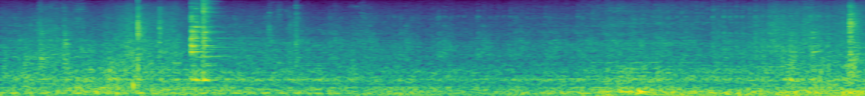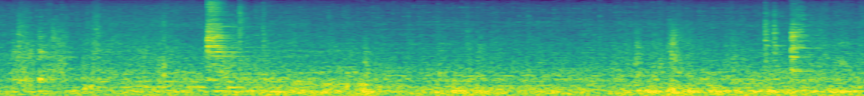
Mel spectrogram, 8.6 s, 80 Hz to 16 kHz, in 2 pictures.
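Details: 1960 Dodge Dart Seneca with newly installed engine after over 10 years in storage, first drive on slushy road: engine pulls steadily and evenly, road and slush noise rising, no knocking; running normally.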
